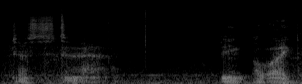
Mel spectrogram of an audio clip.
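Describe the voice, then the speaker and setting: A man puts on a character voice while loud noise fills the background. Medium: video game. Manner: gruff, blunt.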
